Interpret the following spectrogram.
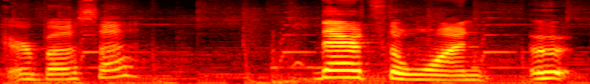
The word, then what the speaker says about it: Urbosa: Oh, like Urbosa? There's the one. Urubosa. Yeah, Urbosa. In Japanese, she's Urubosa.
